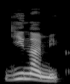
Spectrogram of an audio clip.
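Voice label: "динамик", Komi, female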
